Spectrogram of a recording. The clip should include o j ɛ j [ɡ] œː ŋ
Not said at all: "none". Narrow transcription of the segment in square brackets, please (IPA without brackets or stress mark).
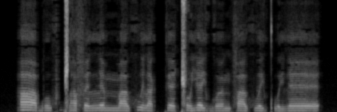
ɡʷ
